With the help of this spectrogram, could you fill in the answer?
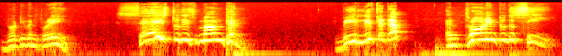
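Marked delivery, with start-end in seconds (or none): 1.8-8.3 loud, high, slow proclamation; forceful scripture declaiming. Real, not acted. Preacher proclaims the mountain verse to his listeners, loud and forceful. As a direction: proclaim it slowly, driving every word high.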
